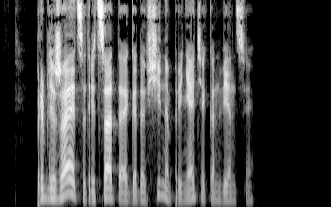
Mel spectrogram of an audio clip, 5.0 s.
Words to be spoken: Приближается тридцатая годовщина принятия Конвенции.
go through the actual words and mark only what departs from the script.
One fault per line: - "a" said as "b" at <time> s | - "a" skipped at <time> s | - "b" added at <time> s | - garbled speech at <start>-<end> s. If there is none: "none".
none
